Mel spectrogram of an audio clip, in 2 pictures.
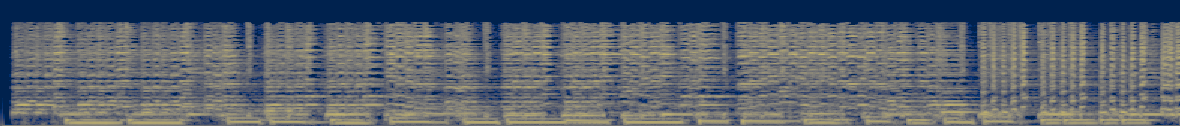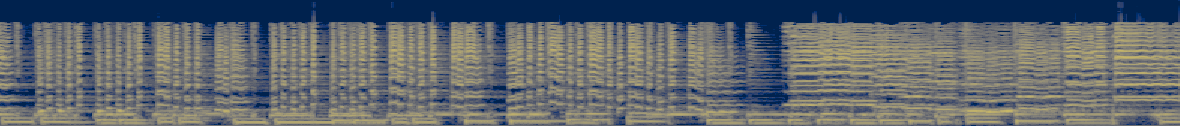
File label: MARIACHI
